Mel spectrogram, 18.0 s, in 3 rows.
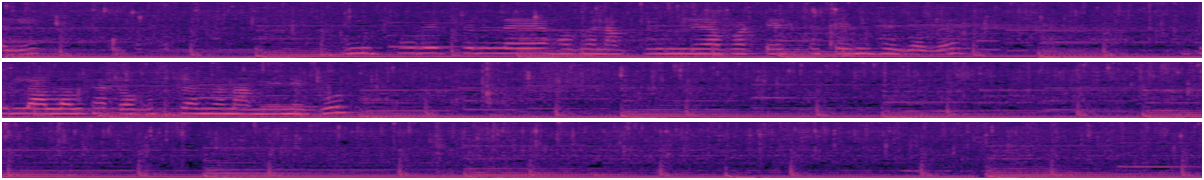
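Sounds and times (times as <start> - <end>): food deep-frying in hot oil: 0.0 - 18.0
soft background music: 0.0 - 18.0.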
